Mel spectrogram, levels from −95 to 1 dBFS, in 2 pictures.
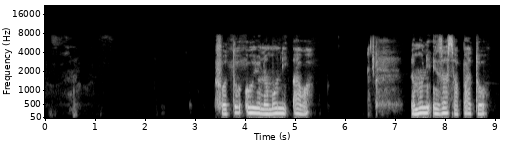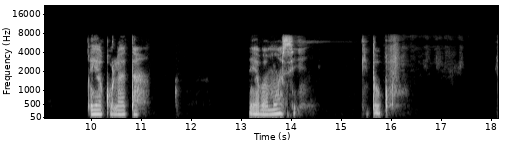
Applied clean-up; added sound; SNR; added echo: none; none; none; none.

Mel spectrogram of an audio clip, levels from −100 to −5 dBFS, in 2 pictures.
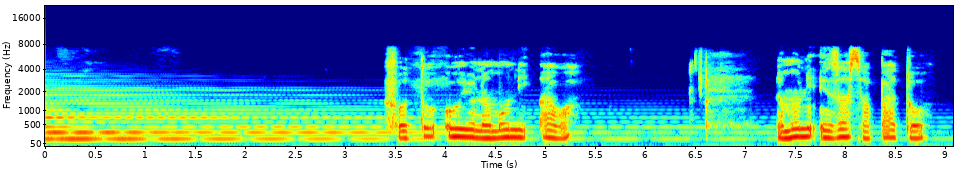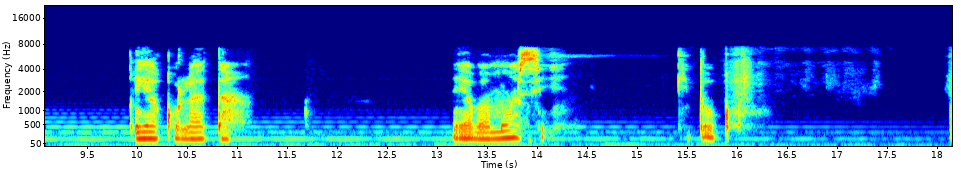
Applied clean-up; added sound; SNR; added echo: none; Piano; 10 dB; none.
